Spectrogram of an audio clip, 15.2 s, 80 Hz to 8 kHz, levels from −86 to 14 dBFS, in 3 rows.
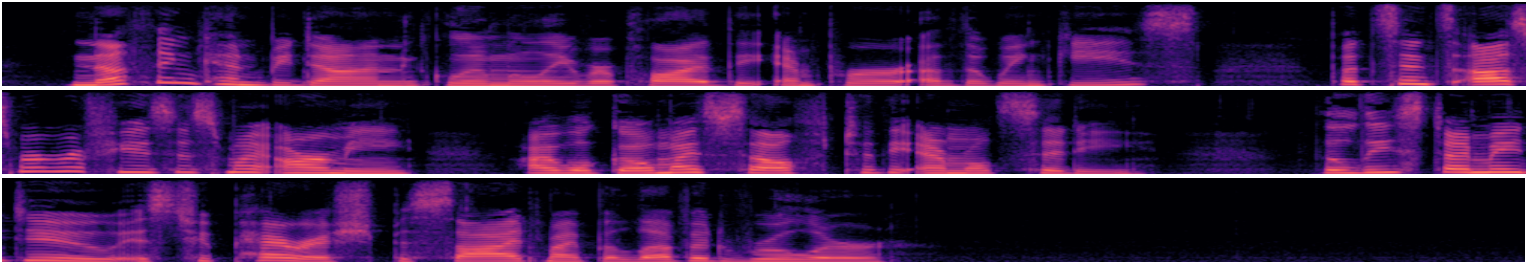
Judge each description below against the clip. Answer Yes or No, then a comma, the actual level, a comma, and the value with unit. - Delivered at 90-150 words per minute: Yes, average, 145 wpm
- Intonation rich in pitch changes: Yes, wide, 6.1 semitones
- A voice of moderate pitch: No, high, 225 Hz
